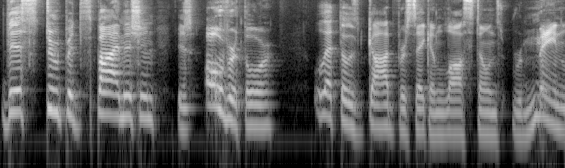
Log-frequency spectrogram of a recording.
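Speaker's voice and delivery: high, loud voice breaking with grief; high-pitched anguished outburst, slowing at the end; grieving snap. Acted. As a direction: snap at him, then break down. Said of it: "as he snapped".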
